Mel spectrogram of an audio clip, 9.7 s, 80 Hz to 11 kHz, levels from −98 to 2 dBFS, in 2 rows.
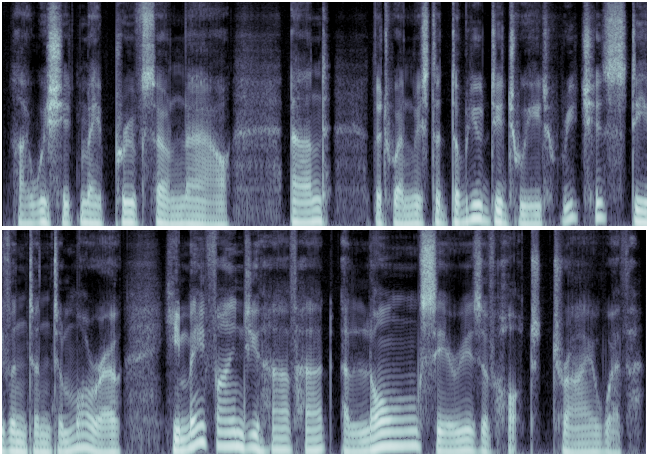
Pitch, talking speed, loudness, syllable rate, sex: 115 Hz, 185 wpm, -18 LUFS, 4.6 syllables/s, male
